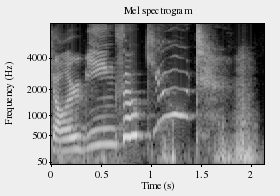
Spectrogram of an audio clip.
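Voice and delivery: slow sing-song cooing. Real, not acted. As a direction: coo over them fondly. Cooing at kids/pets.

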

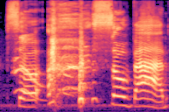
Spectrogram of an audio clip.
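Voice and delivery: high, loud, helpless laughing wail; crying with laughter. Real, not acted. Podcaster unable to get straight, crying with laughter. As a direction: fight to speak through a laughing fit. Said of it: "you're making me cry".

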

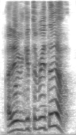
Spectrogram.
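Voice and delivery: high, loud complaint; frustrated. Real, not acted. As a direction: whine about the note. Frustrated at game.

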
